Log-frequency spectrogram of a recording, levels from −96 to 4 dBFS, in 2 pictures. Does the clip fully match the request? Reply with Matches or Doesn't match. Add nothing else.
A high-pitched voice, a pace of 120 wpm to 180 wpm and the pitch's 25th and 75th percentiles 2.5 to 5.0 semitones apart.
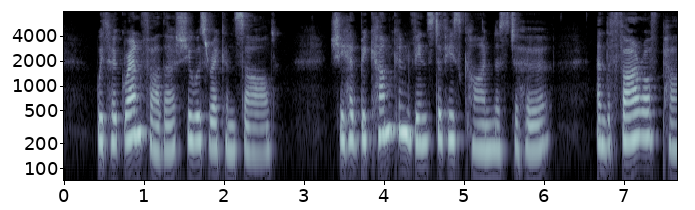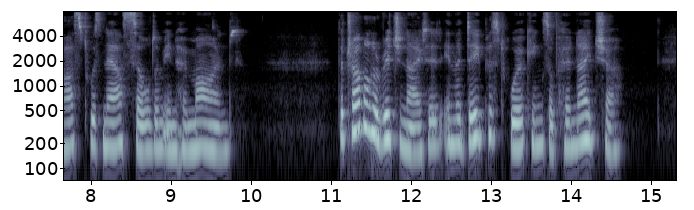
Matches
